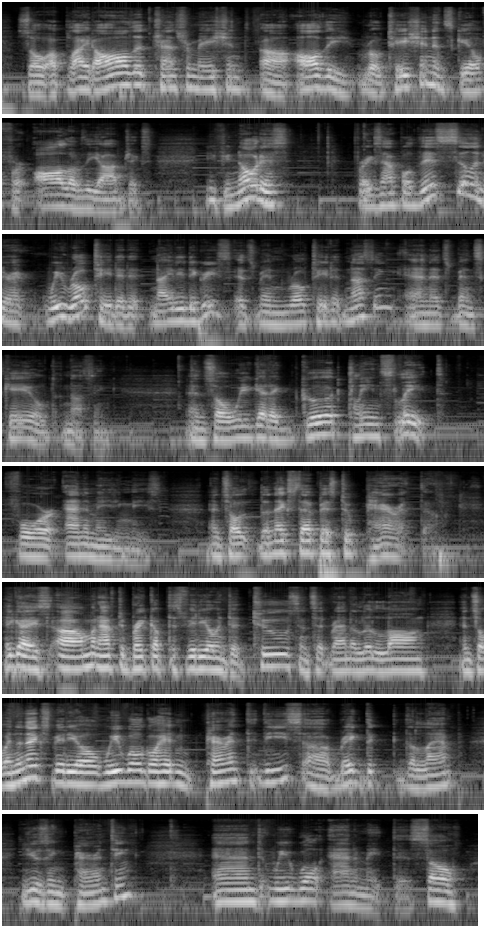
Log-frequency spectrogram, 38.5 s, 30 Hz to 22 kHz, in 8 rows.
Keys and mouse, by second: 1.4 click, 2.2 click, 8.4 click, 16.2 click, 25.8 KP_1, 28.4-29.0 shift+middle drag, 29.7-32.2 drag.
